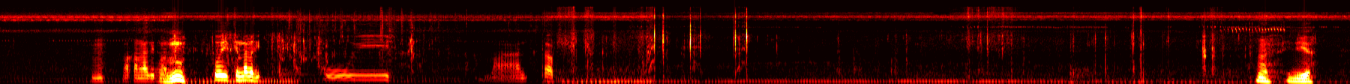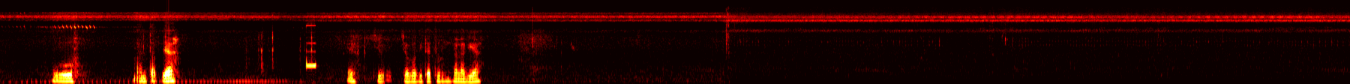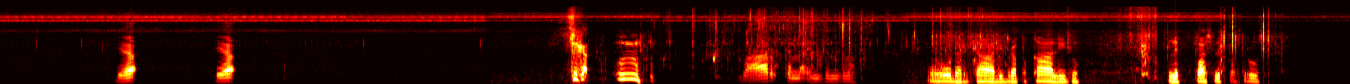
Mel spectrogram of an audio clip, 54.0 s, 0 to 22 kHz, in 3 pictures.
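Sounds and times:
insects chirring: 0:00.0 - 0:54.0
low buzzing hum: 0:07.2 - 0:16.7.

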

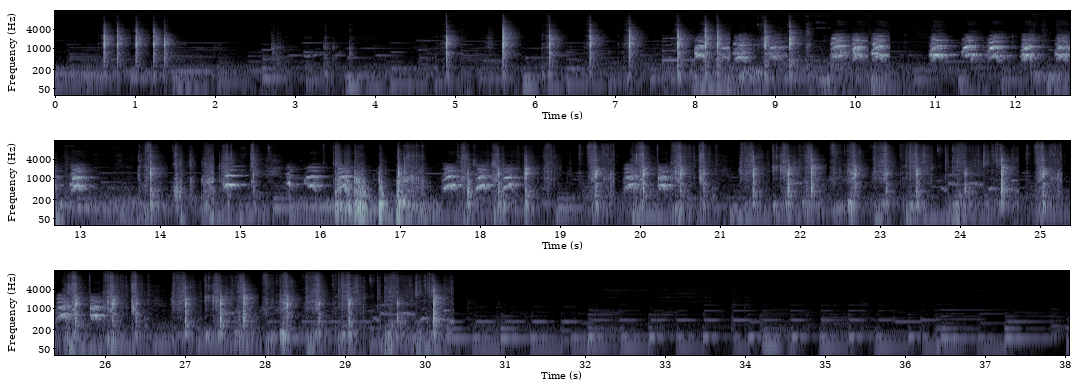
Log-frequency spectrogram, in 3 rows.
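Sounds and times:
faint background music: 0:00.0 - 0:38.0
knife chopping on wooden board: 0:00.6 - 0:01.5, 0:04.8 - 0:09.5, 0:13.6 - 0:30.4
dog yipping: 0:07.7 - 0:13.2, 0:14.6 - 0:16.5, 0:17.5 - 0:18.7, 0:19.8 - 0:20.6, 0:25.4 - 0:26.3.

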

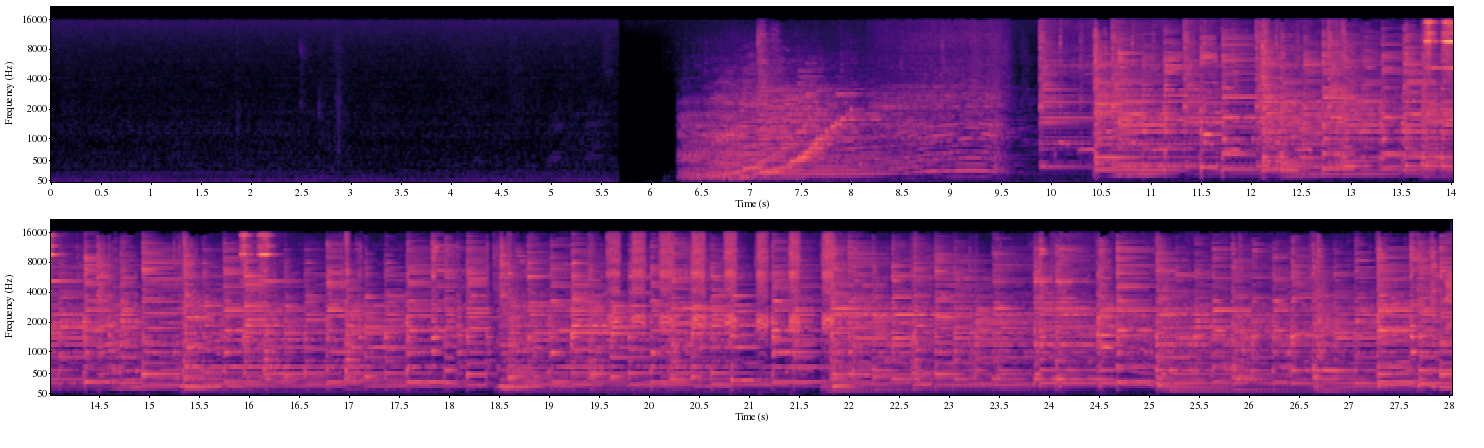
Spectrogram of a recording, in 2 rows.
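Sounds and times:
plucked string music: 0:06.3 - 0:08.4, 0:09.7 - 0:28.0.

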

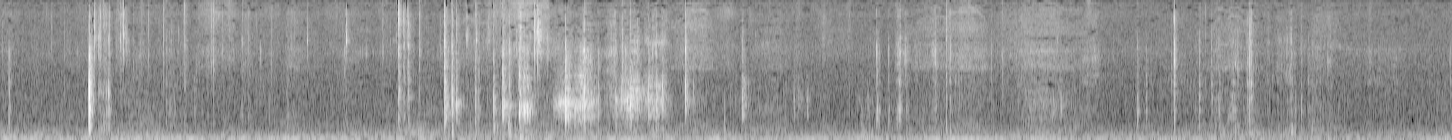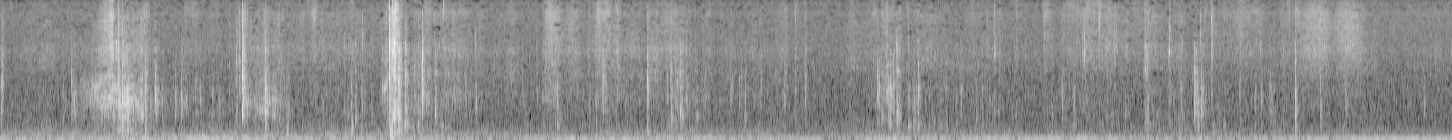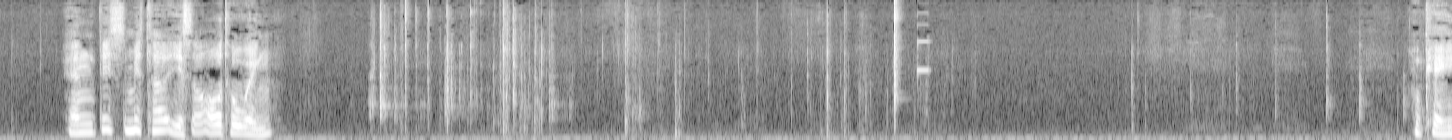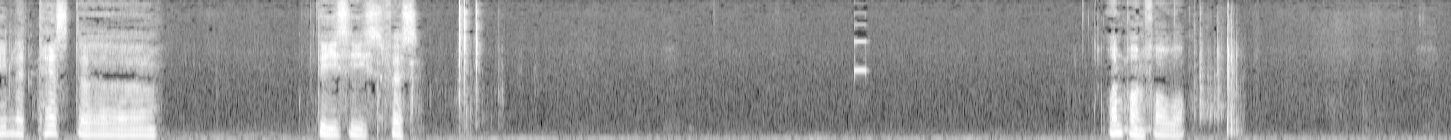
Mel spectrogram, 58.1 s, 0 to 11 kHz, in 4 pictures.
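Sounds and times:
rustling of handling: 0:00.0 - 0:29.3, 0:32.0 - 0:37.9.

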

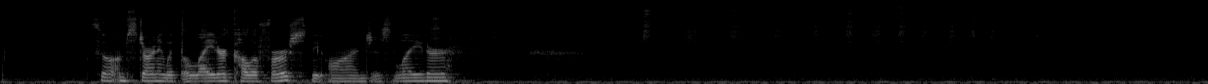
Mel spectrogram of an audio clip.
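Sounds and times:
marker scratching on paper: 0:06.4 - 0:11.9.

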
